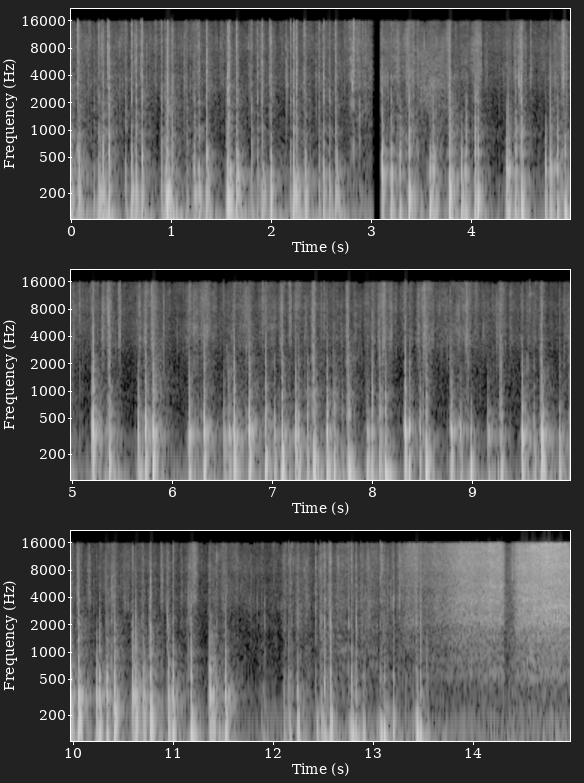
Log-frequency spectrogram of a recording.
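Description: A hollow, medium-sized taped corrugated cardboard shipping box is knocked and tapped on its top with gloved fingertips and a loosely closed fist. Rapid, dull, low thuds with very short decay follow one another in a steady, uneven rhythm. They stop near the end, leaving a faint hiss.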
